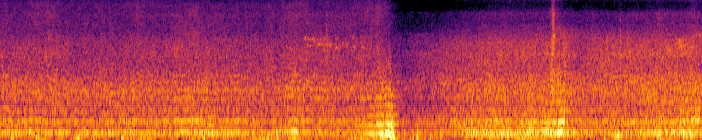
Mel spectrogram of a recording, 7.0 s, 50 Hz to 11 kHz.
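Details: ['Swarm of honey bees at the hive entrance in February sunshine, GoPro Hero 7 Black close by: even humming buzz broken by a sharp knock around four seconds, likely a bee landing on the camera, then droning resumes.']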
